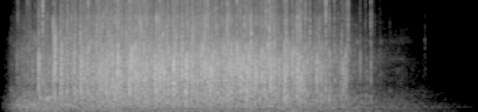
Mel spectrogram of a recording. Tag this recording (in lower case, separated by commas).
applause, human group actions, crowd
